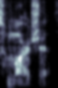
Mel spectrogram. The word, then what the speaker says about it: Hamartia: And this band, your your first single, which I'm also going to have you pronounce, uh Harmar Harmartia. Thank you. So, our first our first single is Harmartia.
